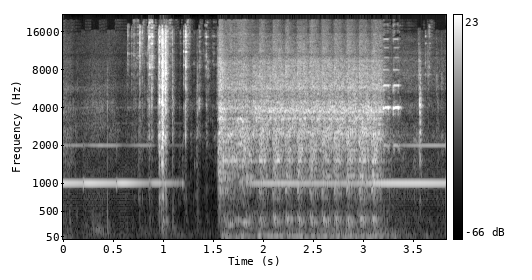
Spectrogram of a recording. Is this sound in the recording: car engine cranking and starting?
yes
